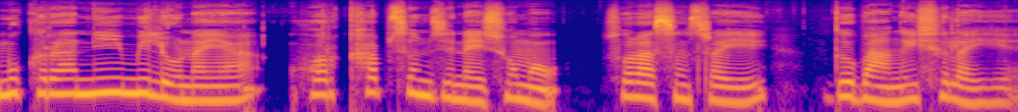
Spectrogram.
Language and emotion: Bodo, neutral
